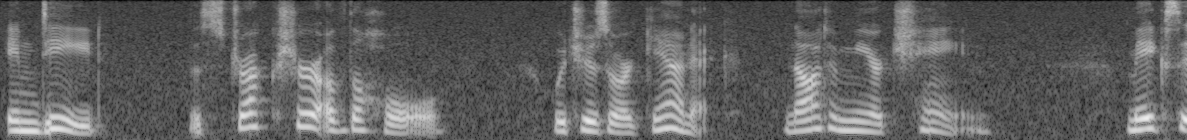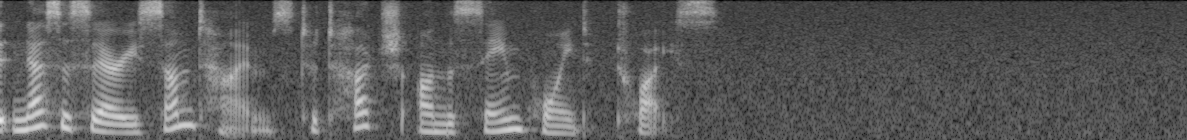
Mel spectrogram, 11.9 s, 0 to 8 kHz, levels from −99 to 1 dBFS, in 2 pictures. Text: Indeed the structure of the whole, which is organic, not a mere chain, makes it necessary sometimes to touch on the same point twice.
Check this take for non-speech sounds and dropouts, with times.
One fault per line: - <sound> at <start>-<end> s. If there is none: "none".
none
